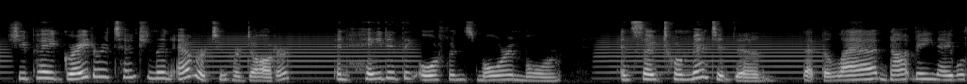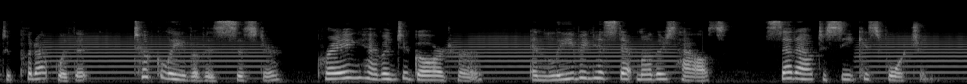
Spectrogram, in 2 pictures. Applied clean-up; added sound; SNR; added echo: none; Trumpet; 17 dB; none.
